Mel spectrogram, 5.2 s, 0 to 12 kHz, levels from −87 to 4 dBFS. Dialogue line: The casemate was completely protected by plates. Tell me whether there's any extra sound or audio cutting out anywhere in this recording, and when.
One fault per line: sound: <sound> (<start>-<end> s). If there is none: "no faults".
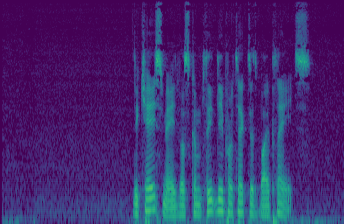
no faults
